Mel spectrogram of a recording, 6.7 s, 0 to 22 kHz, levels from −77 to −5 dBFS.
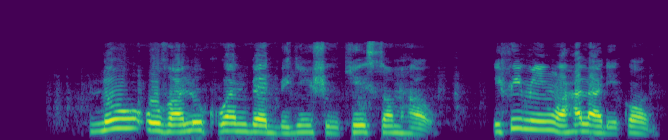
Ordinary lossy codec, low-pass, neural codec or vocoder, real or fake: none; 7.2 kHz; codec, 44.1 kHz, 7.8 kbps, Pupu-Codec; fake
